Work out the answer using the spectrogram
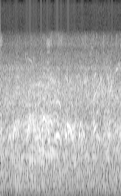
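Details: Geese on spring migration, a huge flock arriving to feed in fields alongside swans, give a continuous blur of overlapping honks, steady and moderately distant, with no single bird standing out.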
